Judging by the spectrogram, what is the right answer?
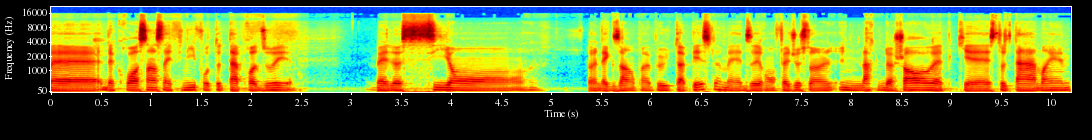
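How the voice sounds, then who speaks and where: Low, even-voiced Quebec man, halting. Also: a little hiss or hum. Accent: Quebec French. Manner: hesitant, halting. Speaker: podcast guest. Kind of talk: casual explanatory discussion. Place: small podcast studio, indoors. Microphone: close studio mic on boom arm.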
